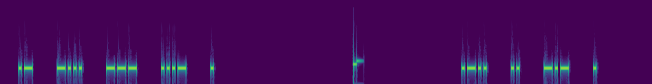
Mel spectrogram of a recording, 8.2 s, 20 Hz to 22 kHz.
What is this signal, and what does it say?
Morse code, heard as a keyed tone, about 36 wpm, spaced as for 20 wpm, 690 Hz. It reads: ABOVE LIKE
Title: 3x Character Spacing - Top 500 Words - 35wpm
